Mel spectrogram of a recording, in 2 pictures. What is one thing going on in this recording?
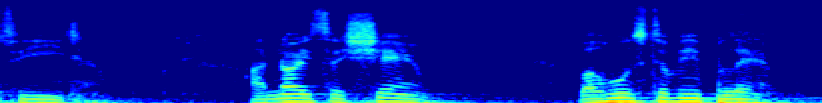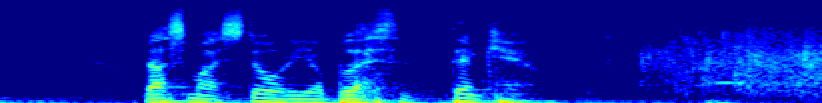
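A young man sings with passion into a microphone.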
